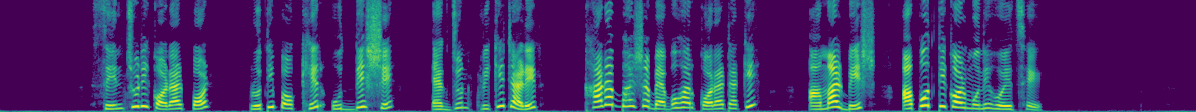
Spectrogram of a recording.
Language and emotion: Bengali, disgusted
